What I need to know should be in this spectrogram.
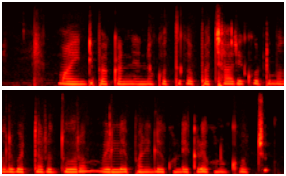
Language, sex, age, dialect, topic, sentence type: Telugu, female, 18-24, Central/Coastal, agriculture, statement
